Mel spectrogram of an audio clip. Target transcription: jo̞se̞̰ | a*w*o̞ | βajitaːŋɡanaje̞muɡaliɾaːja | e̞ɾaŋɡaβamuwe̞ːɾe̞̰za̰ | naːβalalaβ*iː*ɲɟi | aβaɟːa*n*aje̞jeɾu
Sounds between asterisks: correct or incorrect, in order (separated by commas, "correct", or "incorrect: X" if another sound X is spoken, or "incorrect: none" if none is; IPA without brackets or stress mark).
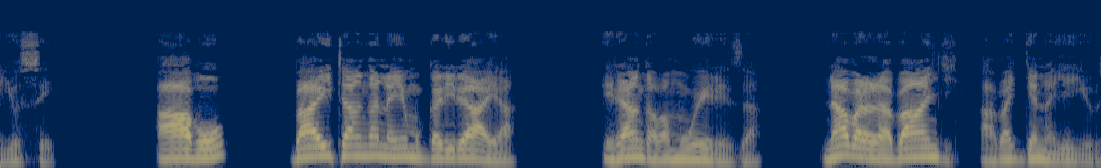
incorrect: β, incorrect: aː, correct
